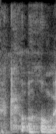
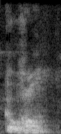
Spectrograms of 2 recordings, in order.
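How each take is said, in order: First: Laughing repeat. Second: Said in the usual way. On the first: Shown as a demonstration. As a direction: Go home said with a laugh, higher. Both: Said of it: "just go home".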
